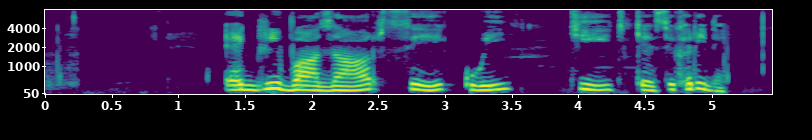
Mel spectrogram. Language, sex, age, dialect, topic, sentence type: Hindi, male, 51-55, Kanauji Braj Bhasha, agriculture, question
